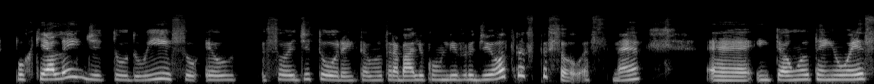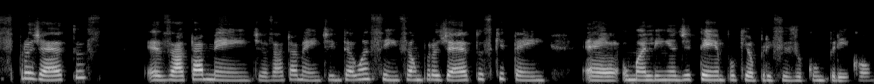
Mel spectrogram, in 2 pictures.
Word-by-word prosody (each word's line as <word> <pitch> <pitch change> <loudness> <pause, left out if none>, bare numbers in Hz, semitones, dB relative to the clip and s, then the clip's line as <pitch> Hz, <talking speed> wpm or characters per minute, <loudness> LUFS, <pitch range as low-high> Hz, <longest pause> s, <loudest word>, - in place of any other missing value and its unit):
Porque, 230 +1 0
além 285 +9 +5
de 220 -5 -4
tudo 205 -3 -6
isso, 235 -3 -1
eu 210 0 -3 0.2
eu 190 - -15
sou 220 0 -3
editora, 215 -2 -1
então 195 +1 -8
eu 200 - -7
trabalho 200 0 0
com 215 - -8
o - - -5
livro 215 +1 -2
de 215 +2 -1
outras 350 - +2
pessoas, - - -5
né, 220 +6 +1 0.7
eh, 185 -1 +3
então 210 +1 0
eu 225 - -1
tenho 220 -1 0
esses 240 +3 +2
projetos 245 +2 +1 0.5
exatamente, 200 -2 +2
exatamente. 195 +1 -4
Então, 205 +2 -1
assim, 235 -4 -2
são 205 +1 0
projetos 210 +2 +2
que 260 - -4
têm, 190 -5 -4 0.4
eh, 185 -1 +4
uma 205 -1 +2
linha 205 0 0
de 215 +2 0
tempo 210 -2 +3
que 200 - -1
eu 185 - 0
preciso 185 -2 -5
cumprir 185 -2 -4
com 180 +1 -6
210 Hz, 150 wpm, -24 LUFS, 195-225 Hz, 0.7 s, além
